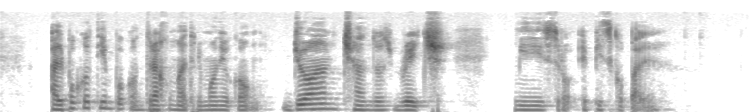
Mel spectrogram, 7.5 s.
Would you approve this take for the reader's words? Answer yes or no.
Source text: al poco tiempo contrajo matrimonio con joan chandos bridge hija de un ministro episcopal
no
